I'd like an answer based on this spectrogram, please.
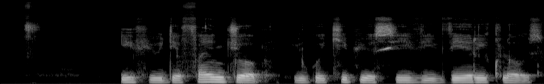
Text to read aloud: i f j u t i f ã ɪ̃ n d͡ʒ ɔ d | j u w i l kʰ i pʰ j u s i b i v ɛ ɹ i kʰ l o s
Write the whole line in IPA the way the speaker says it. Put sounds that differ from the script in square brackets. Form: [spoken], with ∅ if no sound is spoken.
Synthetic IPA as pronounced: i f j u [d] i f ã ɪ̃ n d͡ʒ ɔ [b] | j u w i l kʰ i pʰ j [ɔ] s i [v] i v ɛ ɹ i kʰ l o s

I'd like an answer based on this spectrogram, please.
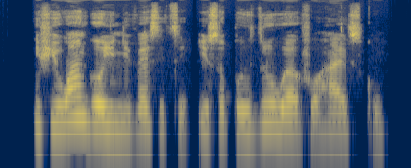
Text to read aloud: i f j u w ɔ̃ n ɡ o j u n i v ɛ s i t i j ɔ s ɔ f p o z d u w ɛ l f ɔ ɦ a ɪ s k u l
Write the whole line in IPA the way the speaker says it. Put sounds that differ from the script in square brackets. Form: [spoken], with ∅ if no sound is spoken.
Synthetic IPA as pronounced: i f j u w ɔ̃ n ɡ o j u n i v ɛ s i t i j [u] s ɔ [∅] p o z d u w ɛ l f ɔ ɦ a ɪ s k u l

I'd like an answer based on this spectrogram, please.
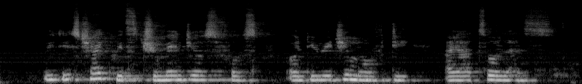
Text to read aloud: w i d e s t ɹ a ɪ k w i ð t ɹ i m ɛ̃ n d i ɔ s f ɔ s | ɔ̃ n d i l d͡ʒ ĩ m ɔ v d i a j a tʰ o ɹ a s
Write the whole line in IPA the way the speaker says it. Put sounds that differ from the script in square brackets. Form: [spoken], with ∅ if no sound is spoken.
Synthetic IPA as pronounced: w i d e s t ɹ a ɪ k w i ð t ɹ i m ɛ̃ n d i ɔ s f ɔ s | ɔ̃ n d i [ɹ] d͡ʒ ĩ m ɔ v d i a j a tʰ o [l] a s

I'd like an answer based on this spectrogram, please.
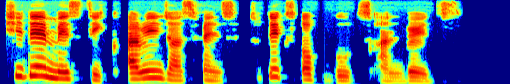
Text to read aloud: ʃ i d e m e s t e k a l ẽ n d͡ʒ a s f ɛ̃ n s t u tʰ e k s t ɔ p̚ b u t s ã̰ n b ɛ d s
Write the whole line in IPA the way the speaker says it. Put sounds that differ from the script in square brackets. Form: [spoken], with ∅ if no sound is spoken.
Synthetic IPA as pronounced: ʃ i d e m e s t [i] k a [ɹ] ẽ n d͡ʒ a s f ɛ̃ n s t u [t] e k s t ɔ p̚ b u t s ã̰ n b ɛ d s

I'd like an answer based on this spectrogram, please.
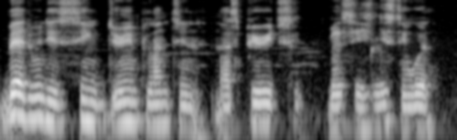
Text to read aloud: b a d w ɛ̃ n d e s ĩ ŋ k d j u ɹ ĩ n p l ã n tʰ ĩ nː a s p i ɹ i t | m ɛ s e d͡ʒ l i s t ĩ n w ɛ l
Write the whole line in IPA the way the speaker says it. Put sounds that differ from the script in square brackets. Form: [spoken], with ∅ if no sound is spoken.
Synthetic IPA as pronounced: b [ɛ] d w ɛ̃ n d e s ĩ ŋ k d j u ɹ ĩ n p l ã n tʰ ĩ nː a s p i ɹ i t | m ɛ s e d͡ʒ l i s t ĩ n w ɛ l

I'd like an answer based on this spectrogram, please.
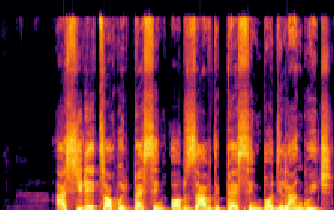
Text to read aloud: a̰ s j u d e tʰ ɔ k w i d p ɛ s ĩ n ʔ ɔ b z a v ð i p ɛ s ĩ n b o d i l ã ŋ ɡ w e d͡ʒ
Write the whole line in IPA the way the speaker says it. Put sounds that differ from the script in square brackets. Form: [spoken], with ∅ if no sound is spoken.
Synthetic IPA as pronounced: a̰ s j u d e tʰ ɔ k w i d p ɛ s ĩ n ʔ ɔ b z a v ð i p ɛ s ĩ n b [ɔ] d i l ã ŋ ɡ w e d͡ʒ

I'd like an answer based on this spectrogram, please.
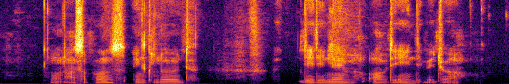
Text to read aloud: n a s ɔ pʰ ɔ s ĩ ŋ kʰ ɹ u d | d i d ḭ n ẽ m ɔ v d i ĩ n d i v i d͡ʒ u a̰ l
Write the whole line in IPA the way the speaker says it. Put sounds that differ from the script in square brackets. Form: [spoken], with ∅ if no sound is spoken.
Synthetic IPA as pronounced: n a s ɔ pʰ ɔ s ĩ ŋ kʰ [l] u d | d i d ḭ n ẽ m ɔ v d i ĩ n d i v i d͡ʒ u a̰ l

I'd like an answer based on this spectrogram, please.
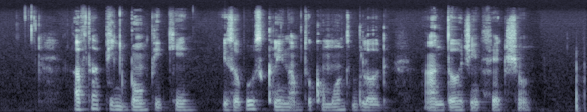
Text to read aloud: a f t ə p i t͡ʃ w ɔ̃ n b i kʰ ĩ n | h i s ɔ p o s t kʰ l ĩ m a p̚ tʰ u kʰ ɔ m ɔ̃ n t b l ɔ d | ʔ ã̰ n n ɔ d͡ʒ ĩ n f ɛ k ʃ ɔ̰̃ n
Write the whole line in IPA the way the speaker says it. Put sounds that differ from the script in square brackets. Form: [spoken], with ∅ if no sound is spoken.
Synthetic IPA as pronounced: a f t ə p i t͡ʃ [b] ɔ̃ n [p] i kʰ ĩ n | h i s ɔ p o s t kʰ l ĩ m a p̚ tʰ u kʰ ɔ m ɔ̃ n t b l ɔ d | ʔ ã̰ n [d] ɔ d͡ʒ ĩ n f ɛ k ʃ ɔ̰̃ n

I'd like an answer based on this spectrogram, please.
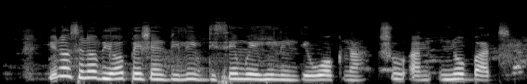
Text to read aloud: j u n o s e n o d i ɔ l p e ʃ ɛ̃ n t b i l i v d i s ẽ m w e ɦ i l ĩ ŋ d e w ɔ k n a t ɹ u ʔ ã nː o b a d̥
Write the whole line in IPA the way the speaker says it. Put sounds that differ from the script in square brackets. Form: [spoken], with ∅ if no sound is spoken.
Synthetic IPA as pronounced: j u n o s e n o [b] i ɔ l p e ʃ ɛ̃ n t b i l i v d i s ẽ m w e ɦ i l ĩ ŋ d e w ɔ k n a t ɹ u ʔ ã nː o b a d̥

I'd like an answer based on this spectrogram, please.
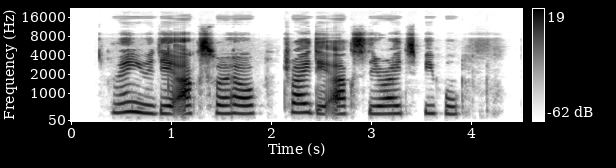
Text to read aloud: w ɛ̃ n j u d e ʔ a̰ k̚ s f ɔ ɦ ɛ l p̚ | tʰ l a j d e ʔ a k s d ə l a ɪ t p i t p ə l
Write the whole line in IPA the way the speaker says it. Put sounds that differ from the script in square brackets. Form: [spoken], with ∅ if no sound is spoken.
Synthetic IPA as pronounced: w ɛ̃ n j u d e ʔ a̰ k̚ s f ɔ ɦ ɛ l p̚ | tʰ [ɹ] a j d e ʔ a k s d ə [ɹ] a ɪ t p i [∅] p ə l

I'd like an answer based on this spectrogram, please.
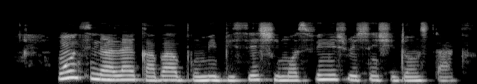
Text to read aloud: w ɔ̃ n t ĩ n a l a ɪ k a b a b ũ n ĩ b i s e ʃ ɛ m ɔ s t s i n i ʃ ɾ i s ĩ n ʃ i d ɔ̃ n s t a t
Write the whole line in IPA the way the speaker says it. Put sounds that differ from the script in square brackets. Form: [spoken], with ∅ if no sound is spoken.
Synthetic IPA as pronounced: w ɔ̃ n t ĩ n a l a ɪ k a b a b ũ [m] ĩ b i s e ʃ [i] m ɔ s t [f] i n i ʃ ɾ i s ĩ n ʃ i d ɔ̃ n s t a t

